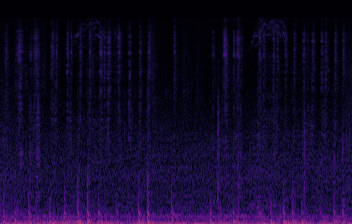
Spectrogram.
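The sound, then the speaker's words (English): Faint scratching of a pen writing a name down, soft irregular strokes against a low steady background. “I've got my name. Oh, what's your name? I want to write it down first.”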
